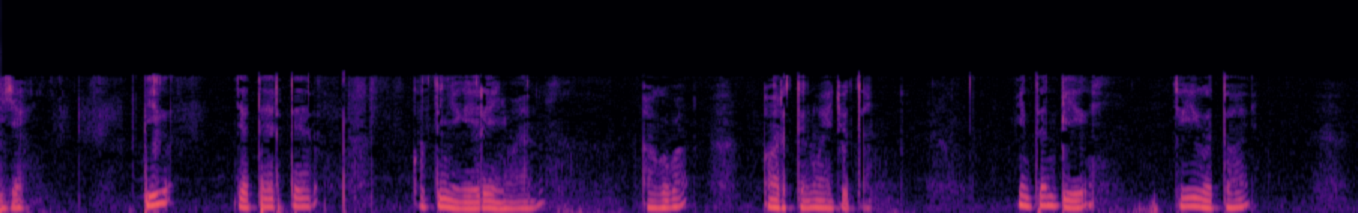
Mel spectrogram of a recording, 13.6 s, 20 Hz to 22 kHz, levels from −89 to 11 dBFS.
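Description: From start to finish the speech is dull and smeared. Nothing is heard above 5.3 kHz. Sibilants turn fizzy and vowels warble. This is likely AAC compression, heavily damaged by a very low bitrate, which fits around 16 kbps, forcing a low cut-off.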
